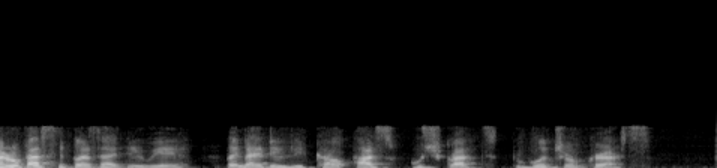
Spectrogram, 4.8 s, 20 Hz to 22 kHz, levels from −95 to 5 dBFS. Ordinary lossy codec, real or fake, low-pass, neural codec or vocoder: none; fake; 5.4 kHz; codec, 24 kHz, 1.5 kbps, HILCodec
